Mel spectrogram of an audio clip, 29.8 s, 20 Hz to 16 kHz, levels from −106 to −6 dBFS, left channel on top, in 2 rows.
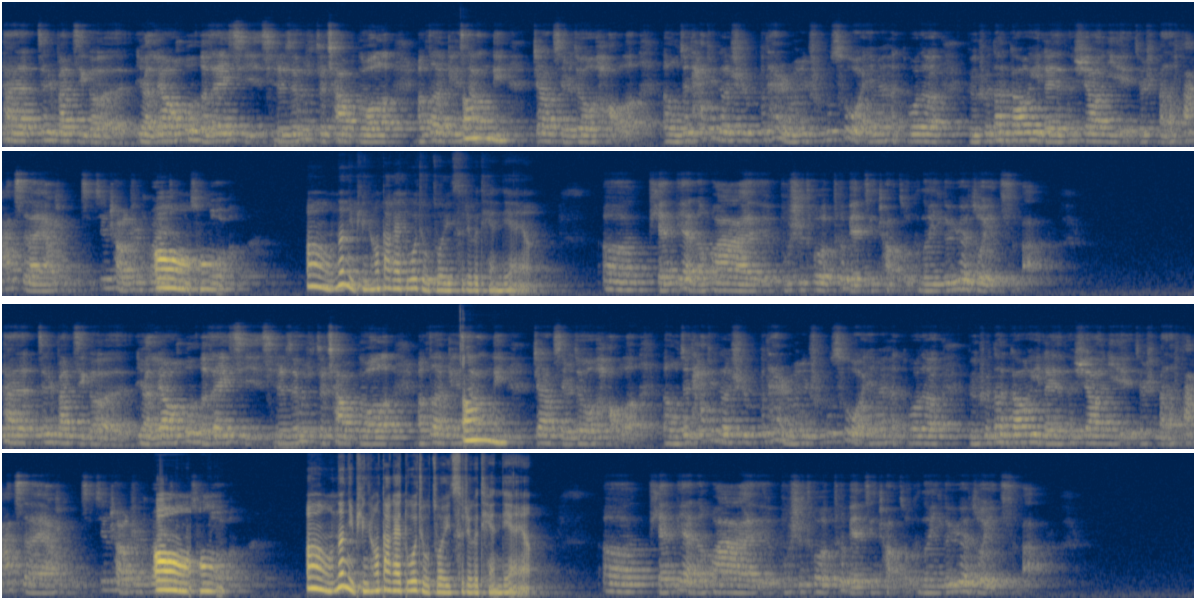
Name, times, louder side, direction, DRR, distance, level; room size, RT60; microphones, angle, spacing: voice 1, 0.0-16.9 17.5-17.7 22.4-27.8, left 1 dB, 20° left, 3.8 m, -44 dB
voice 2, 5.8-6.3 16.8-17.7 18.7-21.5, right 6 dB, 80° right, 0.4 m, -30 dB
12.5 x 6.5 x 4.8 m
head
